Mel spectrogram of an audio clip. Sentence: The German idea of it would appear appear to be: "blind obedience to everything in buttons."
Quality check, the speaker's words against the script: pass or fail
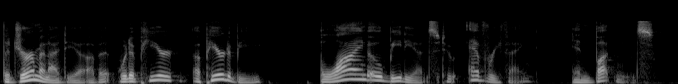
pass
